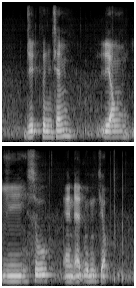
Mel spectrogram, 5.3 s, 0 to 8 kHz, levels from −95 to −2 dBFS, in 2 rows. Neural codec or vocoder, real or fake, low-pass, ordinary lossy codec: codec, 16 kHz, 4 kbps, X-Codec, HuBERT features, trained on balanced general audio; fake; 7.2 kHz; none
